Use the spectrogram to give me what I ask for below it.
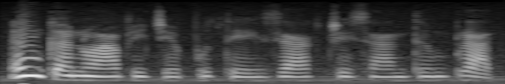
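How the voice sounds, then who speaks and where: Woman narrator with a lowish voice, measured and dramatic; dull lo-fi audiobook recording with a faint hum underneath. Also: steady tone. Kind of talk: scripted narration.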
